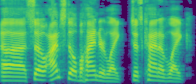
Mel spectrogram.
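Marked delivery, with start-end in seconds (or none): none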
